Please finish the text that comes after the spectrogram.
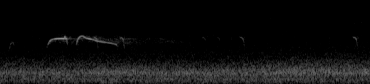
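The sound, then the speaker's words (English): A bird, recorded as bird 585, gives two quick, high whistled calls over steady rushing background noise, followed by a couple of fainter, brief chirps later on. “Start recording bird 585.”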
